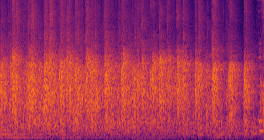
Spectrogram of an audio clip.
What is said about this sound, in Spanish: ¿Alguien le puede dar un aplauso al Señor? Gracias.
